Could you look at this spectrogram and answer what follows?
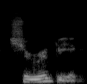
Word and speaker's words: Chhurpi: Chirupy. Chirpy? Chirpy. Hold on. Let's see. I feel like there's an actual pronunciation there somewhere because I Chirpy. saw it too. Chirpy? Shirupi. Chirpy. It's Chhurpi.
